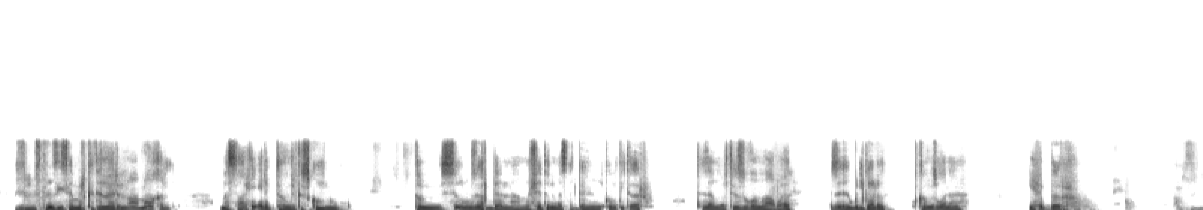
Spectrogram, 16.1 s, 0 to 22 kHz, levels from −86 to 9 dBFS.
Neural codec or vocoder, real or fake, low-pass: codec, 16 kHz, 2 kbps, X-Codec, HuBERT features, trained on balanced general audio; fake; 7.2 kHz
